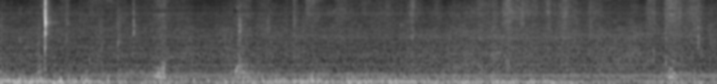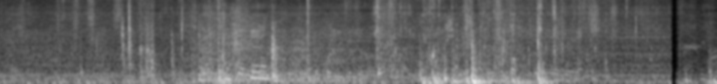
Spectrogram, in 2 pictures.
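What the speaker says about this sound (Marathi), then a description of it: "तर फायनली आम्ही करतोय कायाकिंग." Kayak paddling on water at a boat club in Karjat, with soft, uneven splashes and water movement close by, growing a little louder toward the end while people talk throughout.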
